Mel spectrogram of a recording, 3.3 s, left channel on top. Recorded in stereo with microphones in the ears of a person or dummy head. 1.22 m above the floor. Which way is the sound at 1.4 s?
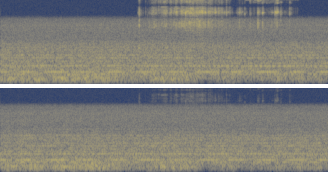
55° left (ahead or behind).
